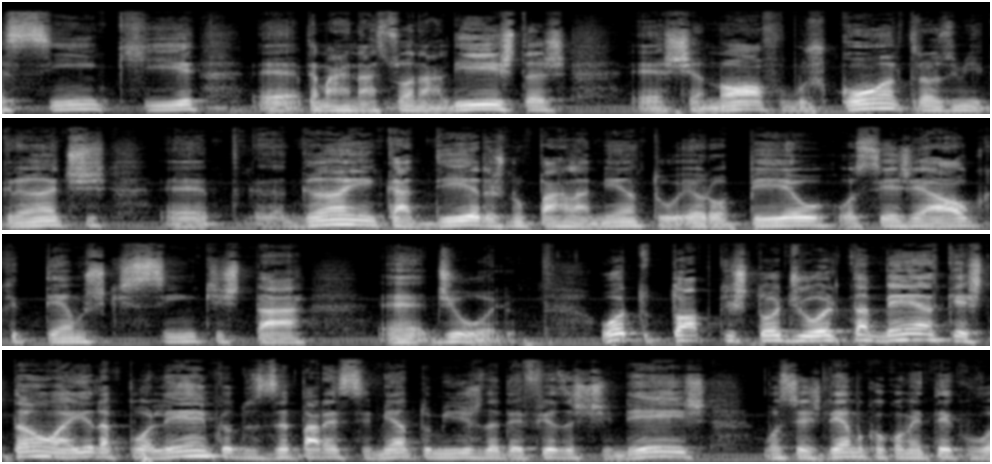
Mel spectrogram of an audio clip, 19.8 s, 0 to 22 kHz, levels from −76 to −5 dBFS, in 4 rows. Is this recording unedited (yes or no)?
no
